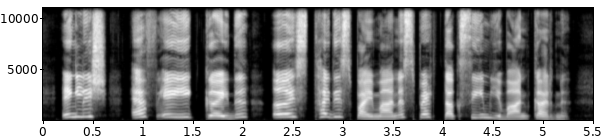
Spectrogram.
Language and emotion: Kashmiri, neutral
